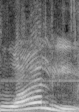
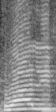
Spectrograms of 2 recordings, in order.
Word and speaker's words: Wālī: Kinorrection niya actually yun sa interview natin it's pronounced as Wally. Ah wali. Ah si Wally Viola. Ay sorry okay Wally pala naku dapat mamaya na lang para may suspense na.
